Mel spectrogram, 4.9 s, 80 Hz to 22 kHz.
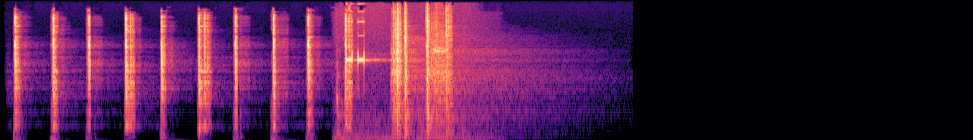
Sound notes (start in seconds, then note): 1.7 clock ticking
